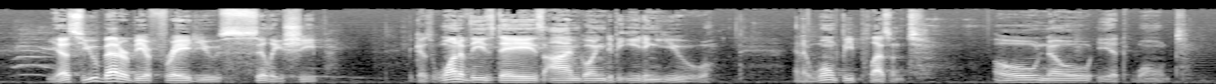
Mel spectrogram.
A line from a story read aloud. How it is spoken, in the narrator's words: he'd chuckle to himself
